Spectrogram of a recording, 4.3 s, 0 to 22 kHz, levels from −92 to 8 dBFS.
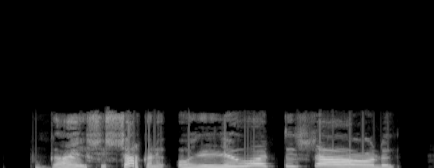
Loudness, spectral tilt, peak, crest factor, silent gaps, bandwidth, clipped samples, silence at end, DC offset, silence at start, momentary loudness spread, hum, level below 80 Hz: -20 LUFS; -4.5 dB/octave; -4 dBFS; 16 dB; 2.81-2.85 s; 7.8 kHz; under 0.1%; 0.4 s; under 0.1%; 0.35 s; 12 LU; none; -54 dBFS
